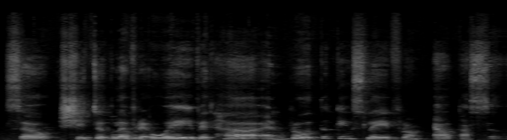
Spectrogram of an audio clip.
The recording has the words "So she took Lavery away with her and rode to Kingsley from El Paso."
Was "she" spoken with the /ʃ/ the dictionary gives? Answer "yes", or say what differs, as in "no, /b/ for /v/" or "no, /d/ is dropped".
yes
